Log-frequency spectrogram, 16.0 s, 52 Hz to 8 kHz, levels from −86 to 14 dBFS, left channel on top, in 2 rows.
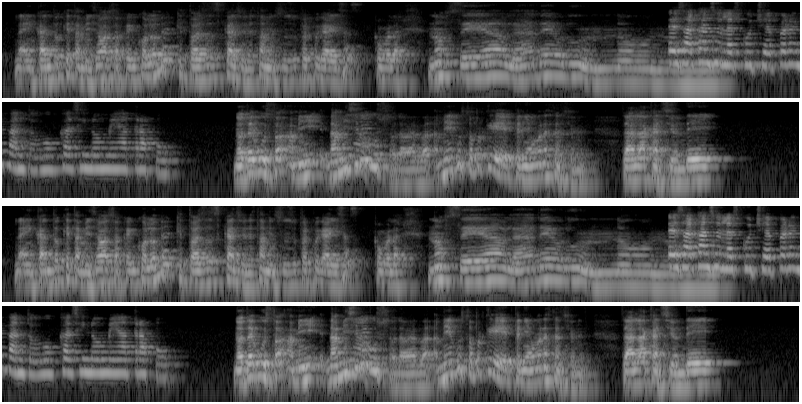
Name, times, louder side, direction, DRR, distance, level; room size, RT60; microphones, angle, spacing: voice 1, 0.1-7.1 10.3-13.8 14.2-15.0, right 1 dB, 35° right, 3 dB, 1.9 m, -30 dB
voice 2, 6.7-9.7 11.5-11.8, right 2 dB, 70° right, 5 dB, 1.4 m, -32 dB
16.0 x 6.7 x 2.7 m, 0.40 s
head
